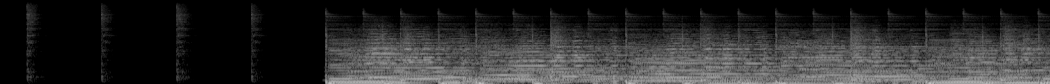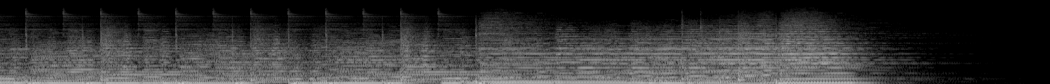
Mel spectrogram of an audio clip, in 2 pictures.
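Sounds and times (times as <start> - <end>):
horns playing a basic daily warm-up in fifths: 3.3 - 20.0.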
